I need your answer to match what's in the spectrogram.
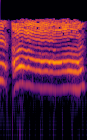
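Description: A voice imitates the bray of a donkey under a window, 'ee-aw': a short clipped note, a brief break, then one long sustained, fairly high, wavering cry at steady loudness, with no other sounds.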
